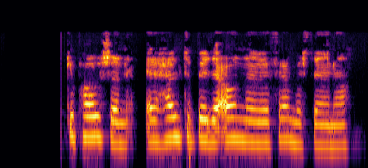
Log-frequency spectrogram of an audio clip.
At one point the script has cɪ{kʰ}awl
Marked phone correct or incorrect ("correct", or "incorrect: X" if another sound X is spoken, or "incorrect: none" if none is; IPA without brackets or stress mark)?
incorrect: pʰ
